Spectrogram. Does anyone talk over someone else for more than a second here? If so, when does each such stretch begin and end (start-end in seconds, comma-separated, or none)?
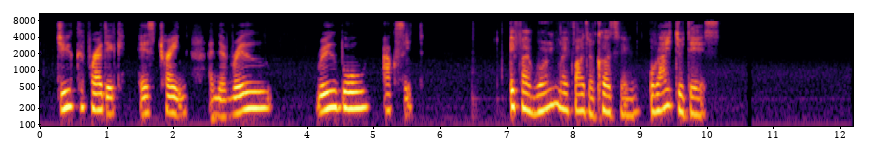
none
